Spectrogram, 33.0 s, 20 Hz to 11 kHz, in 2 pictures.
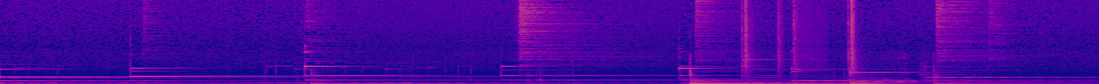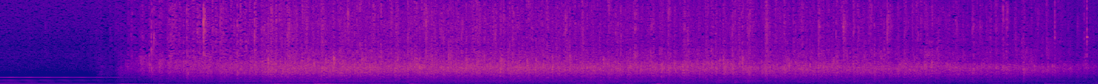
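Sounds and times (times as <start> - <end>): audience applause: 18.3 - 32.9.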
